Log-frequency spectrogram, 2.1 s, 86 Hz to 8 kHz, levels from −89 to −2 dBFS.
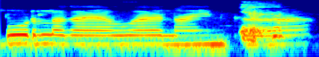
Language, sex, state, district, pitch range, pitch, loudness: Hindi, female, Bihar, Supaul, 235-245 Hz, 240 Hz, -22 LUFS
